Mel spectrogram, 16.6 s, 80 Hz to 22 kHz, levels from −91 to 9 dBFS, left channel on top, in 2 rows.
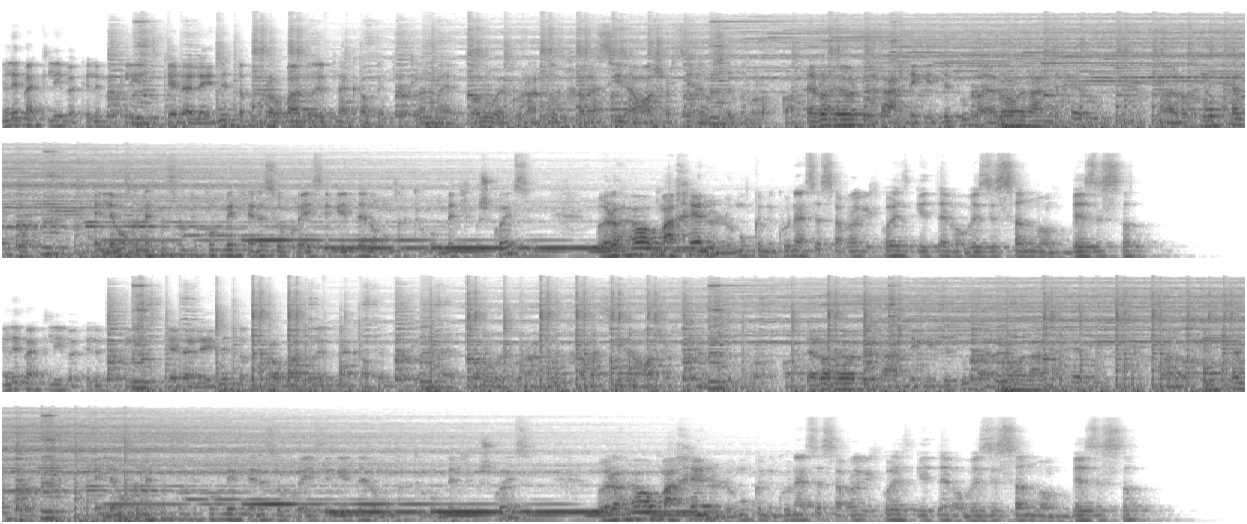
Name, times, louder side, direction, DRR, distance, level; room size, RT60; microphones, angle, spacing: voice 1, 0.0-8.5 8.9-15.8, left 2 dB, 25° left, 5 dB, 0.4 m, -33 dB
sound 1, 0.7-9.2, right 2 dB, 65° right, 0.6 m, -31 dB
sound 2, 1.9-13.1, right 3 dB, 20° right, 0.6 m, -40 dB
sound 3, 4.8-12.9, right 2 dB, 45° left, 0.8 m, -31 dB
2.4 x 2.2 x 2.6 m, 0.42 s
head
